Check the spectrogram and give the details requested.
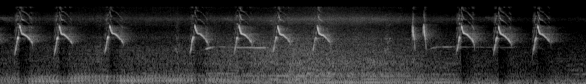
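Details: Bar-winged prinia in gacor (vigorous, nonstop) singing, meant to set other prinias singing: sharp high downslurred chips repeated about two to three per second, broken by a long thin rising whistle, over faint low hum.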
